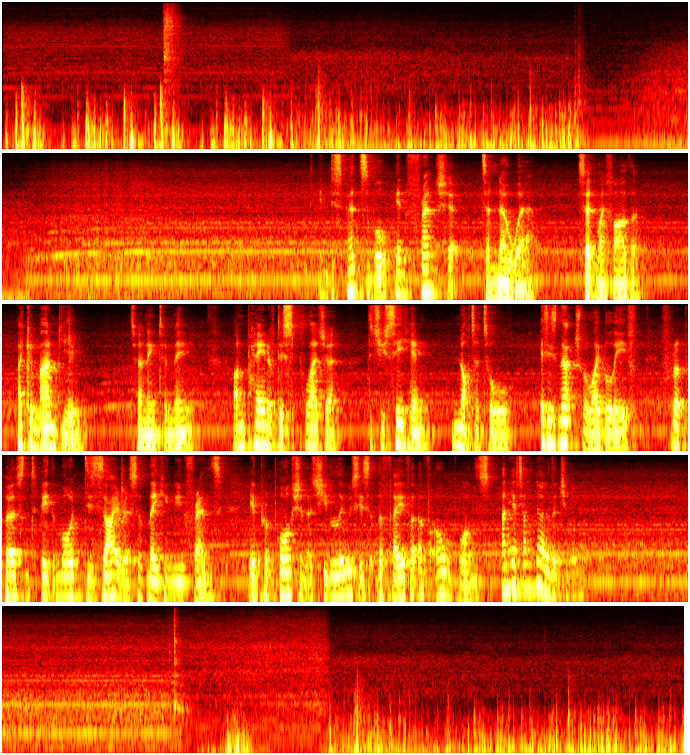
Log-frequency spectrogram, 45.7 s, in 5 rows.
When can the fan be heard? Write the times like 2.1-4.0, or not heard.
0.0-45.6.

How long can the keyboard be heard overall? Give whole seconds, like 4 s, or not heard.
not heard.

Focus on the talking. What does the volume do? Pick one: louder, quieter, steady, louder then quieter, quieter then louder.
steady.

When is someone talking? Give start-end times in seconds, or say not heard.
13.2-17.8, 18.5-35.2.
